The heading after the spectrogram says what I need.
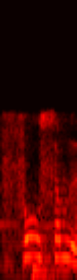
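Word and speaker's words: fulsome: or pays exaggerated compliments so you could say victor's full some letters did not convince zoe of his love and that would be saying it right all right so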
